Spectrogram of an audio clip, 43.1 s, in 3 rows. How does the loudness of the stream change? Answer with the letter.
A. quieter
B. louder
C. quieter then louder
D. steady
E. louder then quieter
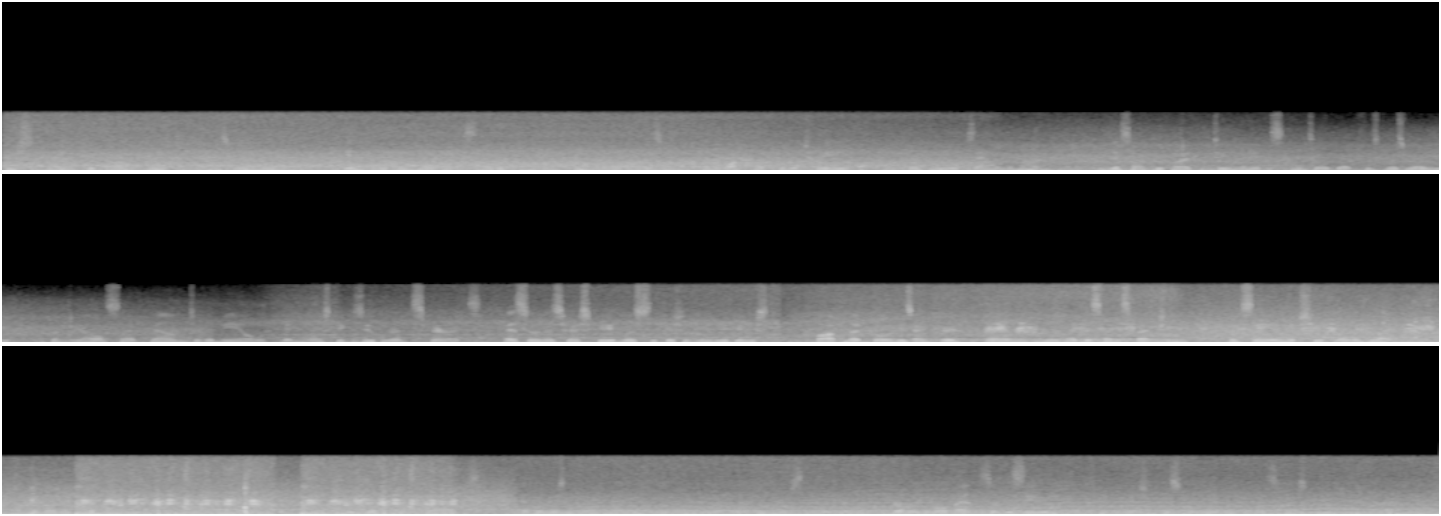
C.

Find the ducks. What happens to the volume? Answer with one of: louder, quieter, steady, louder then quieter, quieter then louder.
louder.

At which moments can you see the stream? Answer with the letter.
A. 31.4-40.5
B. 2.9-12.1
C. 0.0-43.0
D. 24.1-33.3
C.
